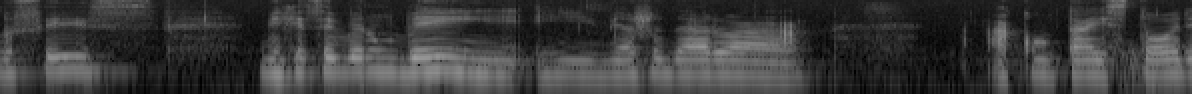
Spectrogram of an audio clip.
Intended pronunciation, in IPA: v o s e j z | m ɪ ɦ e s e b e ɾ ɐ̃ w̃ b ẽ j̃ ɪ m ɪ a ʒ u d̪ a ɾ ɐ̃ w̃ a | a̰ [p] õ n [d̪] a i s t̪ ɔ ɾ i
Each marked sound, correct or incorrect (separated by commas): incorrect, incorrect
